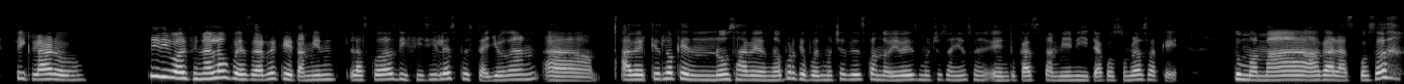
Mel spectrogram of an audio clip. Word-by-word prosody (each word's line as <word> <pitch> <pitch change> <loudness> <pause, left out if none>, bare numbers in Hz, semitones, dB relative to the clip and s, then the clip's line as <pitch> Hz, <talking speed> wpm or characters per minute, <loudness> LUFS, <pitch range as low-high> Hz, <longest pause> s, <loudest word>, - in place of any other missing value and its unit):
Sí, 280 - -3
claro. 230 -3 +1 0.6
Sí, 390 - +5
digo, 340 -3 +6
al 280 -1 +6
final 260 +2 +4
a 320 - +4
pesar 230 -5 +4
de 265 +2 +1
que 235 -2 +3
también 220 +3 -3
las 210 -1 -2
cosas 230 +3 +1
difíciles 230 +3 -2
pues 245 -4 -5
te - - -4
ayudan 220 +7 -3
a 185 -3 -2 0.3
a 220 - +3
ver 225 0 +4
qué 255 - -2
es 255 - -3
lo 270 0 +5
que 250 -1 +5
no 215 +2 0
sabes 210 -3 -1
¿no? 200 +1 -2
Porque 250 -1 0
pues 210 -1 -2
muchas 210 +3 -6
veces 230 0 +1
cuando 220 -4 -3
vives 210 +3 +1
muchos 220 +1 -10
años 215 +2 -8
e 205 -2 -7
en 190 - -7
tu - - -10
casa 195 +1 -2
también 195 -1 -5
y 195 -1 -5
te 185 - -3
acostumbras 200 +4 -4
a 215 - -3
que 465 - -12 0.5
tu 245 - +4
mamá 205 0 +1
haga 210 0 +2
las 190 -1 -3
cosas, 265 +10 +2
220 Hz, 215 wpm, -22 LUFS, 205-235 Hz, 0.6 s, digo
